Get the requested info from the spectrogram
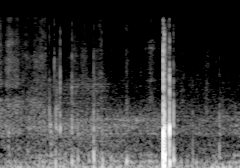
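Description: Faint rustling and fumbling handling noise as a phone camera is moved about in the hand, with one sharp knock about one and a half seconds in.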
